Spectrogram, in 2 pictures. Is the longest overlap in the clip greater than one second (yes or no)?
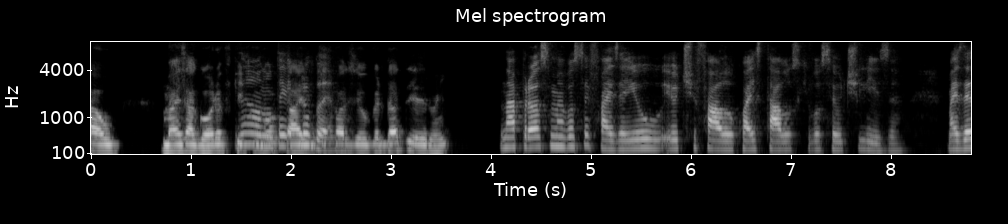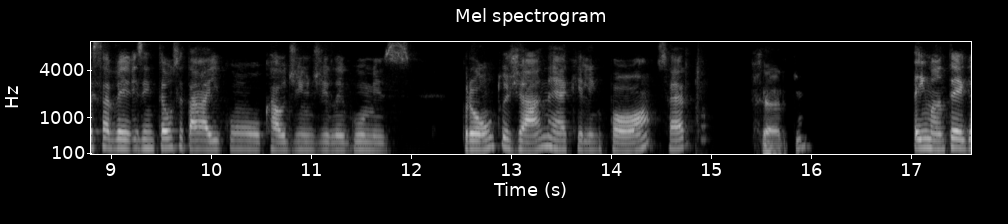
yes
